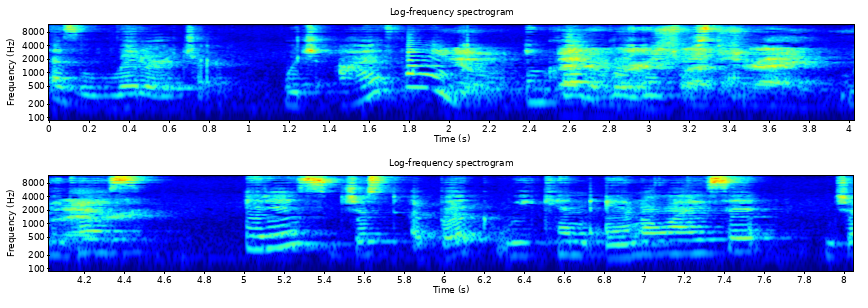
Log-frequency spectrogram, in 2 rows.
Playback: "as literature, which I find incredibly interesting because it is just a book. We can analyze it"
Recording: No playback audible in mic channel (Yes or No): No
